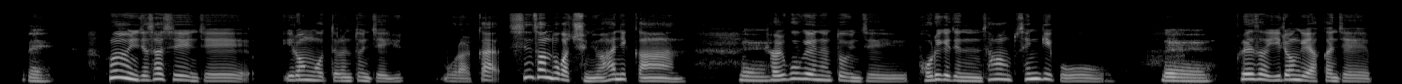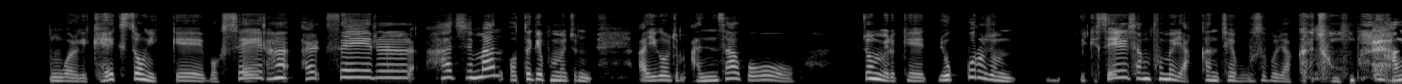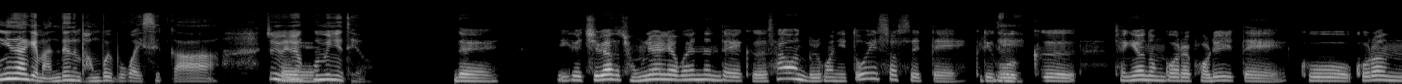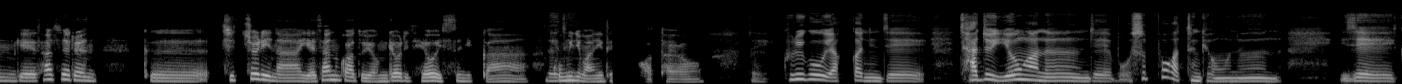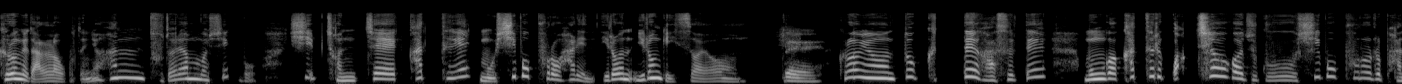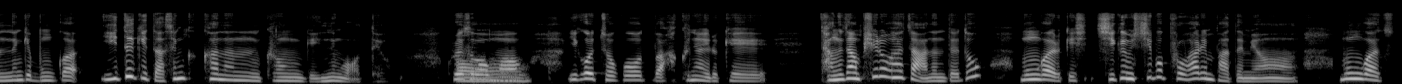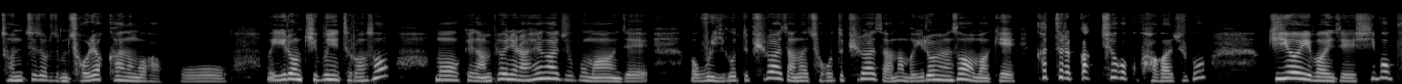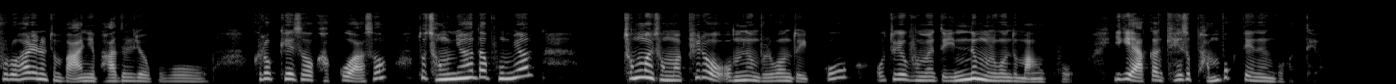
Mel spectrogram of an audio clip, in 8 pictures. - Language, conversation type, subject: Korean, advice, 세일 때문에 필요 없는 물건까지 사게 되는 습관을 어떻게 고칠 수 있을까요?
- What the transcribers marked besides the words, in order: other background noise; tapping; laughing while speaking: "약간 좀"; cough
